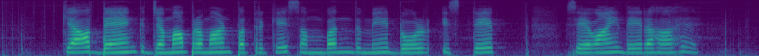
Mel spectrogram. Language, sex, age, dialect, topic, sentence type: Hindi, female, 60-100, Marwari Dhudhari, banking, statement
